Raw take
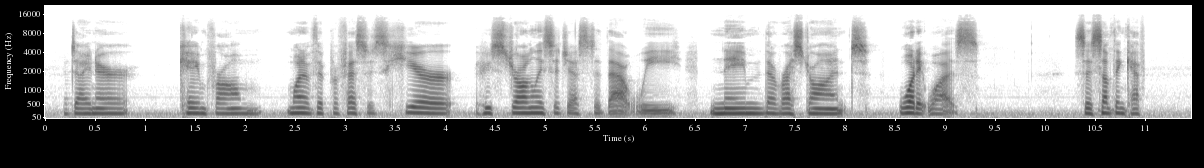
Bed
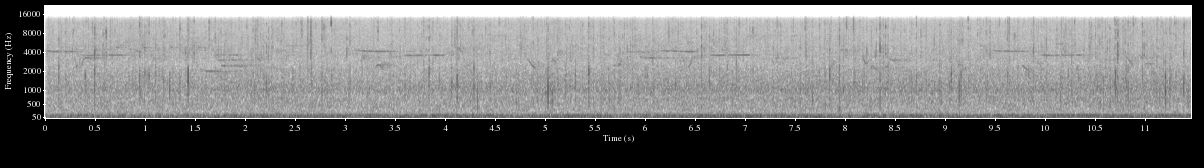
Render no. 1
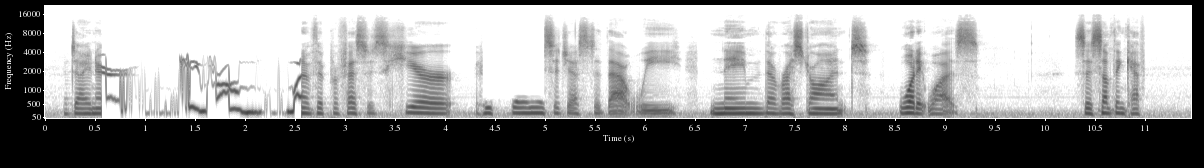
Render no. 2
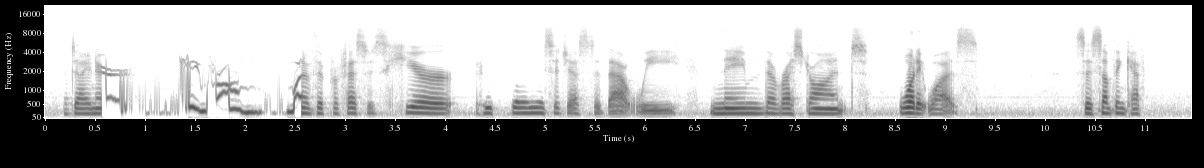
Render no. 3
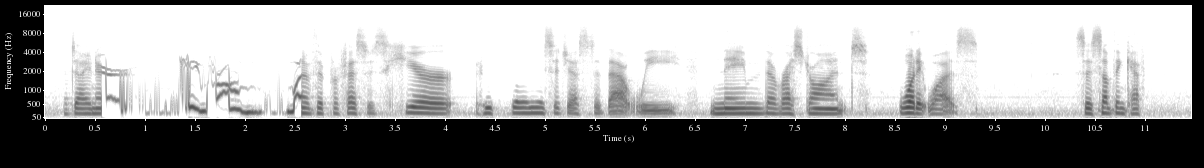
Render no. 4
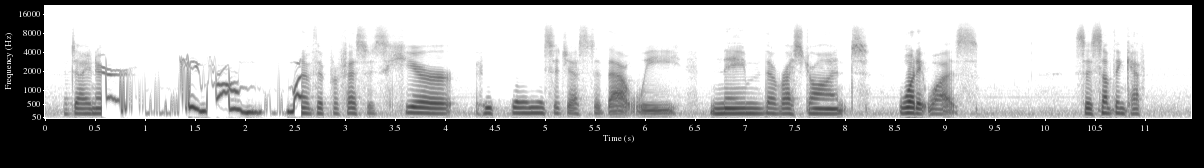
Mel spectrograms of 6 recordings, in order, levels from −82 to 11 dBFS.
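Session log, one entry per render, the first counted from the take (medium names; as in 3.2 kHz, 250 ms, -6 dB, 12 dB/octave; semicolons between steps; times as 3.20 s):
0.56–2.57 s: formants replaced by sine waves; 4.37–5.00 s: Chebyshev low-pass 660 Hz, order 10
band-pass filter 430 Hz, Q 1; Chebyshev shaper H 2 -22 dB, 3 -31 dB, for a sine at -6.5 dBFS
no audible change
trim +5.5 dB; peak limiter -1 dBFS, peak gain reduction 1 dB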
